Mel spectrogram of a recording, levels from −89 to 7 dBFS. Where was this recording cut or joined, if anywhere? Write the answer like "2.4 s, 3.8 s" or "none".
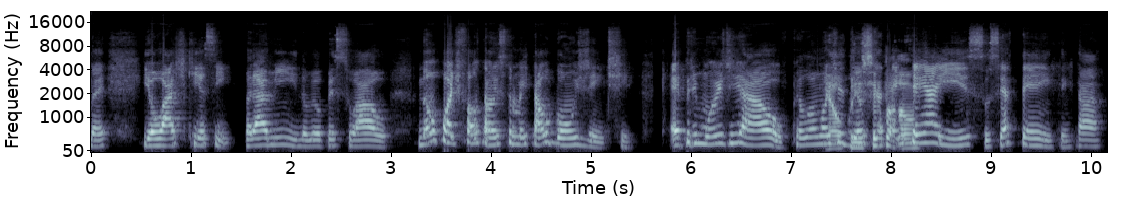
none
